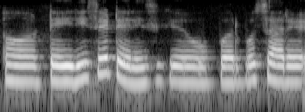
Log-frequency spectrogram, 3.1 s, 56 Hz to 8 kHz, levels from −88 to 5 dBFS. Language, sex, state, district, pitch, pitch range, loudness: Hindi, female, Himachal Pradesh, Shimla, 220 Hz, 210-230 Hz, -13 LUFS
